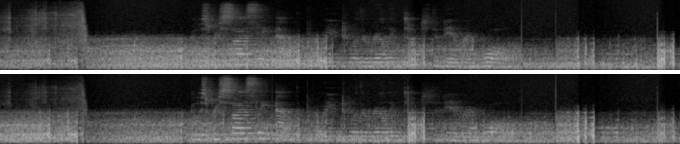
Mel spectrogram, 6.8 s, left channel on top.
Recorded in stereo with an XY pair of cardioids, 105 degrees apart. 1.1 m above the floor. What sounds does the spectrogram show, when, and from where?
1.9 s a woman speaking: 55° right, 3.5 m; by 5.2 s 55° left, 2.5 m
